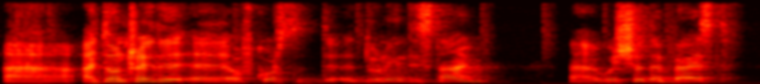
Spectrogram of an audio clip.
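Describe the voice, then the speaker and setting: A man doing live trading commentary on a stream, excitable and swearing as he talks to the market. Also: sits high, moderate pace, dull audio. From Morocco. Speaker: day trader live-streaming.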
